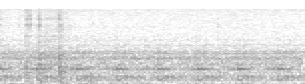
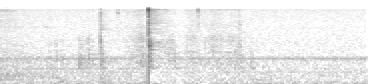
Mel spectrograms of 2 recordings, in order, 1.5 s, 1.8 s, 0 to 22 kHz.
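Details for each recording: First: NAD 5120 turntable (Czechoslovak-made, 1980s, early orange-bulb version) AC motor running: steady whirring hum with buzzy mid-pitched tone, louder than it should be, vibration felt through the chassis; motor to be removed and serviced. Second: NAD 5120 turntable (Tesla NC470-based, 1980s Czechoslovakia) after servicing its noisy AC motor, deck open, spindle not yet fitted: almost silent, faint steady hum and handling clicks, no scrape or rumble; motor now runs quietly.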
